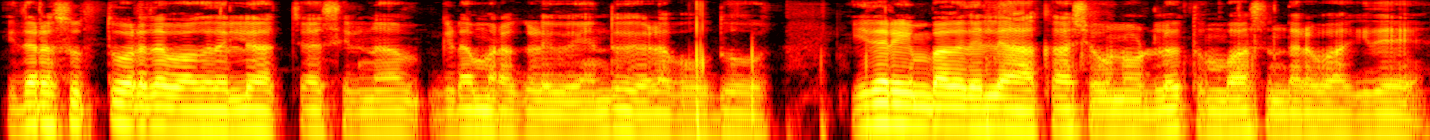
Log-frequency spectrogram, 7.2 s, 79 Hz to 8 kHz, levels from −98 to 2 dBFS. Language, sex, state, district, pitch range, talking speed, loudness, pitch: Kannada, male, Karnataka, Koppal, 95-110 Hz, 125 wpm, -21 LUFS, 105 Hz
